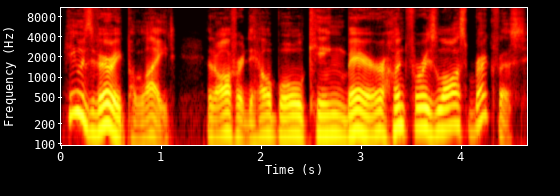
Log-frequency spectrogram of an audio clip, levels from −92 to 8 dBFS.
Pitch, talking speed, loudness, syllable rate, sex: 140 Hz, 205 wpm, -18 LUFS, 5.2 syllables/s, male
